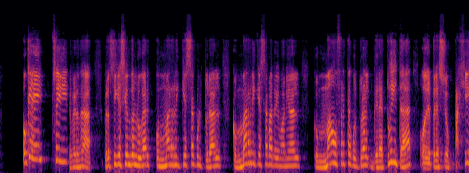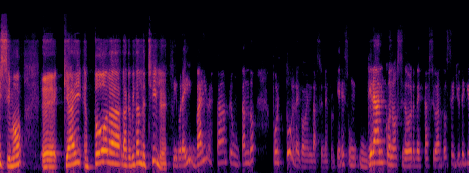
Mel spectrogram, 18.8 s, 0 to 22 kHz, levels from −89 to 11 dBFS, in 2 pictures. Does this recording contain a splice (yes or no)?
yes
